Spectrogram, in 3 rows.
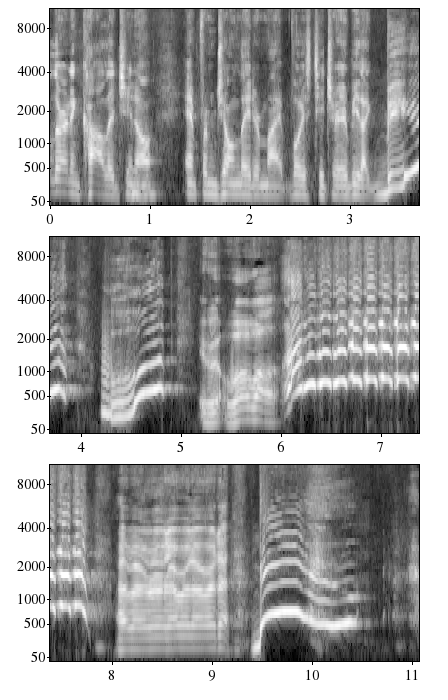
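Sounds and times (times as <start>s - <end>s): man doing vocal warm-ups: 3.3s - 10.8s.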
